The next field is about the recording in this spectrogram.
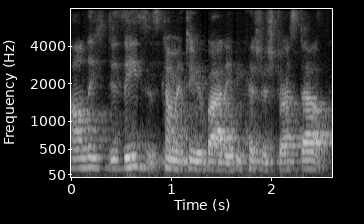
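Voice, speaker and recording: A woman talks at a very fast pace with an American accent. Audible room echo surrounds her voice. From Michigan, US Midwest. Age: 60s. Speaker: podcast guest, real estate agent and artist. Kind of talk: casual interview chat.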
